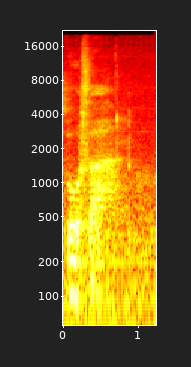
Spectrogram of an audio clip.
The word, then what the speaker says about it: Otha: The name is Otha. Spell that right.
